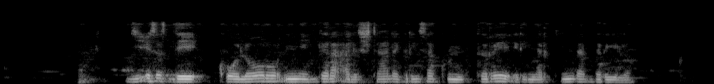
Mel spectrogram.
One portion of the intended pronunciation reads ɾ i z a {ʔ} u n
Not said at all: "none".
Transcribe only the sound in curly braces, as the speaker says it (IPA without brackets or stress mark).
k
